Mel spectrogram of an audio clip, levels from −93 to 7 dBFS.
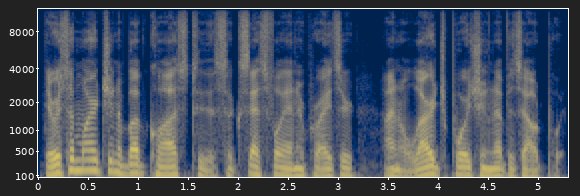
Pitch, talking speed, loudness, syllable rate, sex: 105 Hz, 190 wpm, -19 LUFS, 6.0 syllables/s, male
